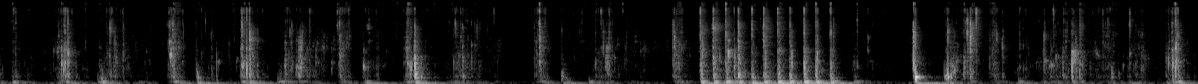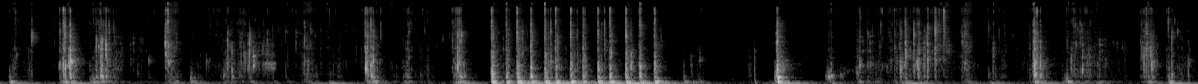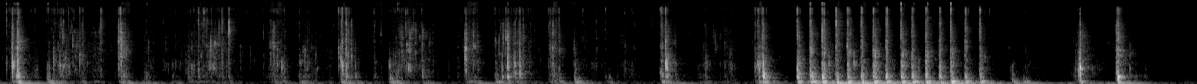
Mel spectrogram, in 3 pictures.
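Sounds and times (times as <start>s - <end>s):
slime rapid crackling: 32.0s - 34.0s.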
